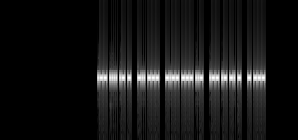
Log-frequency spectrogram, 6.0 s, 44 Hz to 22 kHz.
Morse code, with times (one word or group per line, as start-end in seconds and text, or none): 2.0-2.6 WHAT
2.8-3.2 DO
3.3-4.1 YOU
4.2-4.8 WANT
5.0-5.3 TO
